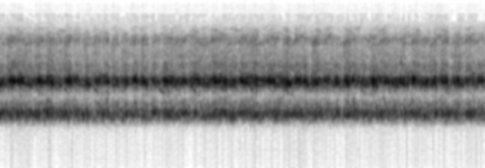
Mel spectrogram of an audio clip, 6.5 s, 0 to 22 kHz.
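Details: Many frogs calling together on paddy-field banks at Kōnosu, Saitama, Japan, late at night in early summer; TASCAM Portacapture X8 recording of a continuous, throbbing chorus of high rattling croaks, steady in loudness throughout.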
